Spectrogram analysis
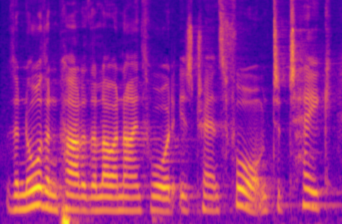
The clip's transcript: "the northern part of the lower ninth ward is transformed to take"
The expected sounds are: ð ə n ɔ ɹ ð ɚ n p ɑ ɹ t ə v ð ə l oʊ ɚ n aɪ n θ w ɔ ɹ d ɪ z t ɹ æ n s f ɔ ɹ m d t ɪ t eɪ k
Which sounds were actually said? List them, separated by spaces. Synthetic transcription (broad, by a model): ð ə n ɔ ɹ ð ɚ n p ɑ ɹ t ə v ð ə l oʊ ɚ n aɪ n θ w ɔ ɹ d ɪ z t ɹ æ n s f ɔ ɹ m t ɪ t eɪ k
